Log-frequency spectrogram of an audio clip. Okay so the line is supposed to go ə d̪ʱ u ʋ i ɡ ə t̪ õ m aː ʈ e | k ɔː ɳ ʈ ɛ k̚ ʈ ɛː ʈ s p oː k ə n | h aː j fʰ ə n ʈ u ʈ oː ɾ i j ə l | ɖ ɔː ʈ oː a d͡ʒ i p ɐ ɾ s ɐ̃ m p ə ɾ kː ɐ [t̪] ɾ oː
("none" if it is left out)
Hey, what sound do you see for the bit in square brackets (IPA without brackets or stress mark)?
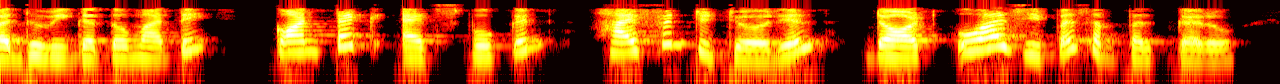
none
